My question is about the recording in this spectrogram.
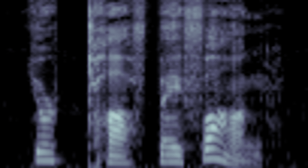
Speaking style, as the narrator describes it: she blurted

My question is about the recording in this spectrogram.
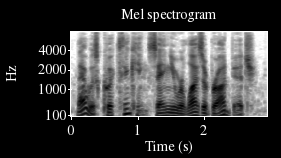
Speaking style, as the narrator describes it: Azalin said softly

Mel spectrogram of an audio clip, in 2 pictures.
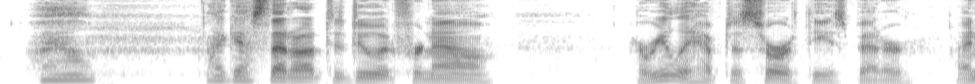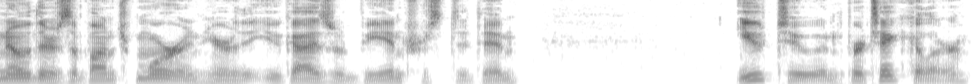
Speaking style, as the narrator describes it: She gave a nostalgic sigh and said

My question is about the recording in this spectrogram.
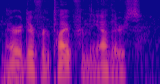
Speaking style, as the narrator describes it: he murmured

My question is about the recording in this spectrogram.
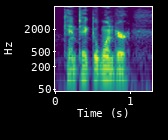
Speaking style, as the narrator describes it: Corwin muttered to himself

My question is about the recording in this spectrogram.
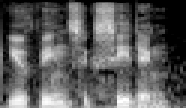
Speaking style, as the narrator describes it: Dorothy told him calmly

